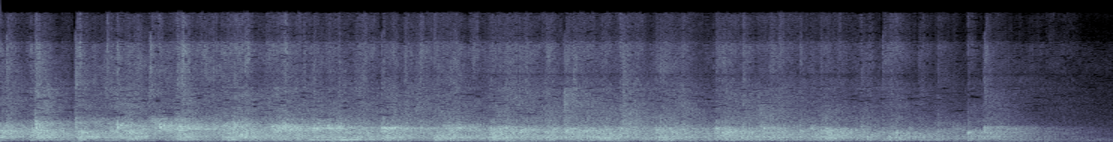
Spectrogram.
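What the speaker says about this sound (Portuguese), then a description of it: "Eu dava até uma salva de palmas para ele" A church congregation applauding loudly and steadily, the clapping dense and continuous before gradually fading away at the end.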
